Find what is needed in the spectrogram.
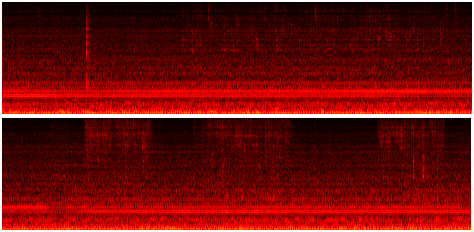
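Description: Rinse water being decanted off gold powder from a glass beaker into a glass Erlenmeyer flask. There are two pours a little past the middle and a shorter splash of water near the end, over a steady low hum.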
